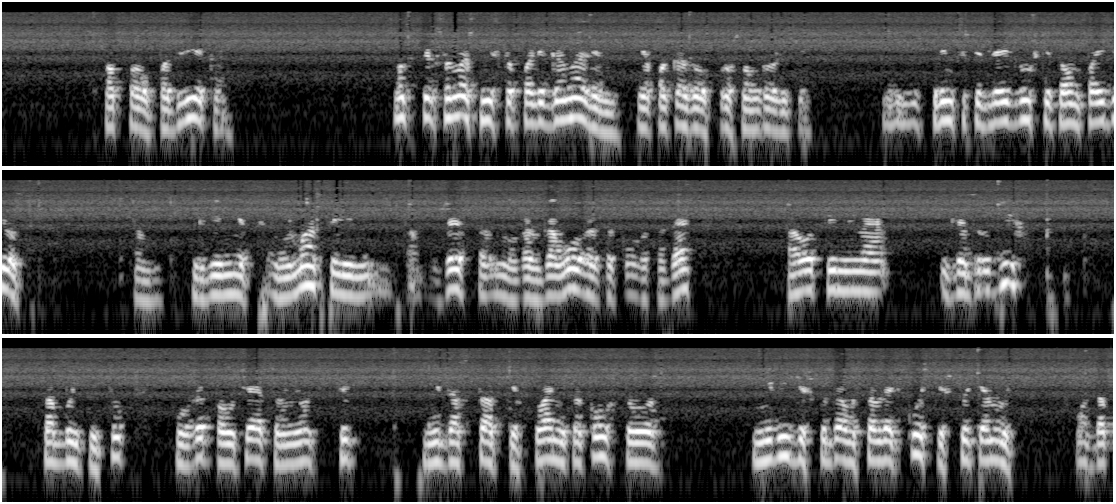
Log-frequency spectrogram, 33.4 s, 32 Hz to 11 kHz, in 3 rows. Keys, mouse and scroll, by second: 1.8-4.1 drag, 5.8-6.8 drag, 8.8-9.6 middle drag, 11.3 click, 12.3 middle click, 13.7 shift+middle click, 15.0 click, 17.8 click, 19.0-21.1 drag, 21.5 KP_1, 24.1-26.1 drag, 26.5 middle click, 28.7-32.0 drag, 33.1-33.3 drag.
